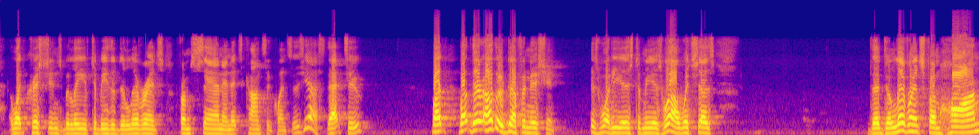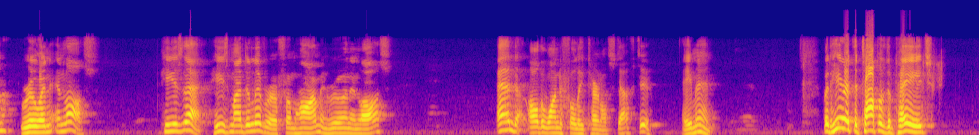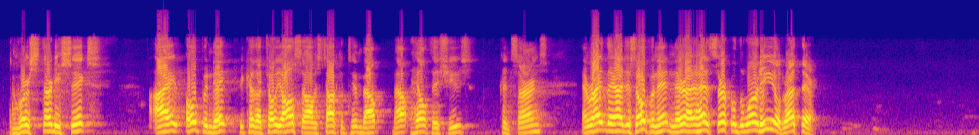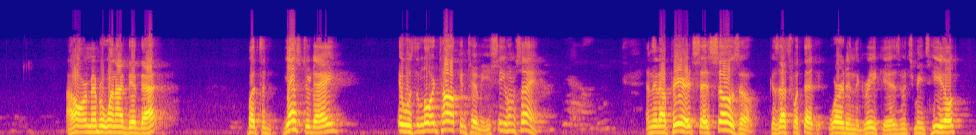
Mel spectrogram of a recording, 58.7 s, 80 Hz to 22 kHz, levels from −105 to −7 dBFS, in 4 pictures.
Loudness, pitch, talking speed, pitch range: -11 LUFS, 170 Hz, 145 wpm, 150-190 Hz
